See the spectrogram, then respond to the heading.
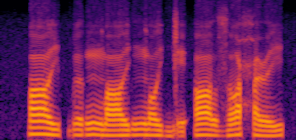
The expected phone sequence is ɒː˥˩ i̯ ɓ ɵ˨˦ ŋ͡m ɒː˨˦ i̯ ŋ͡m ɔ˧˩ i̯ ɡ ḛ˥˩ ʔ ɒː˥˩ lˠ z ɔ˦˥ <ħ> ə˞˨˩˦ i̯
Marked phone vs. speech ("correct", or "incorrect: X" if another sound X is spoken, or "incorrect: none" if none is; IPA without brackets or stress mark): correct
